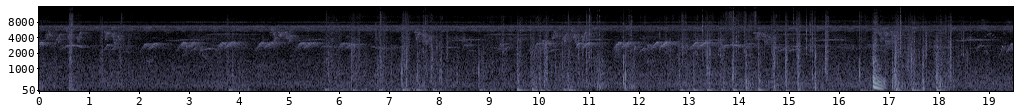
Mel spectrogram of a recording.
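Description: Footsteps crunch through leaves and undergrowth.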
